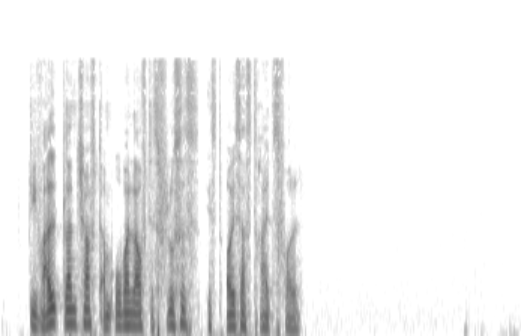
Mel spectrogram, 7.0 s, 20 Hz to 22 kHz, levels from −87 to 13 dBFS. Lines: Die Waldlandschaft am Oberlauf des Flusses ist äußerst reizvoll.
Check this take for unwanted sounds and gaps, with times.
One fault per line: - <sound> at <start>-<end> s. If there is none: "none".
none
